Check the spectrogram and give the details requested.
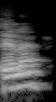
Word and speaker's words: Pelle: So I read the interview uh Pelle Pelle. Yeah. I don't know how it Yeah. You pronounce it like you're football player.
